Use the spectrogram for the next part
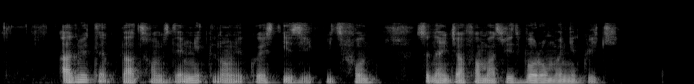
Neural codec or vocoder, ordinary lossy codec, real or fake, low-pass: codec, 16 kHz, 4.8 kbps, FACodec; none; fake; 7.2 kHz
